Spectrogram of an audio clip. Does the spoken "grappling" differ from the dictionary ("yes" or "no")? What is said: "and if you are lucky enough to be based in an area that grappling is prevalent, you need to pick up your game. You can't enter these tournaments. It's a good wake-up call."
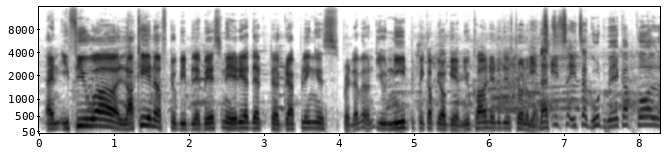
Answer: no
